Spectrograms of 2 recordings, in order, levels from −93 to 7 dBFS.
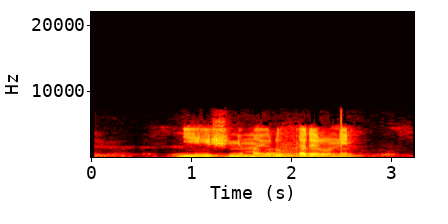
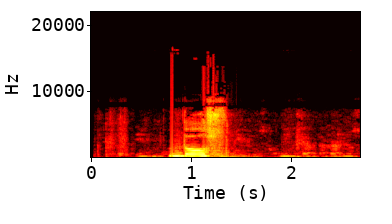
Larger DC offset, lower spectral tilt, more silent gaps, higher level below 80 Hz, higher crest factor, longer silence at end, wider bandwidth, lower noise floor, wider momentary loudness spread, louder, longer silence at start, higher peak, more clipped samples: neither; first, -5.5 dB/octave vs -3.5 dB/octave; neither; about the same, -58 dBFS vs -54 dBFS; first, 22 dB vs 16 dB; about the same, 0.2 s vs 0.1 s; second, 7.6 kHz vs 9.6 kHz; first, -54 dBFS vs -41 dBFS; second, 8 LU vs 25 LU; second, -23 LUFS vs -13 LUFS; second, 0.05 s vs 0.8 s; about the same, -4 dBFS vs -2 dBFS; neither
